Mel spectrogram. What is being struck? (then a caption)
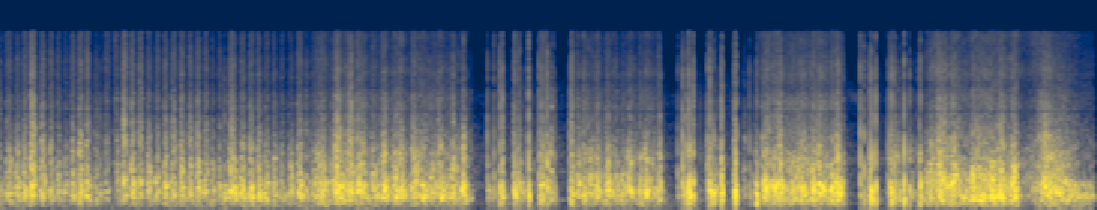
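Plastic surface. Rapid, dense tapping on a plastic surface produces a steady stream of quick, dry clicks centered in the midrange. Several brief pauses break the flow near the middle before the fast tapping resumes to the end.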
